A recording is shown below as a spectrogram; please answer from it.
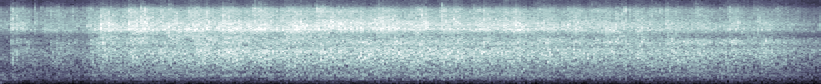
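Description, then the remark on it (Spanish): A church audience breaks into sustained applause for the Lord during a sermon, a dense, steady crackle of many hands clapping that swells after the first second and holds evenly, with no voices heard over it. “Señores, den un aplauso al Señor entonces.”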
